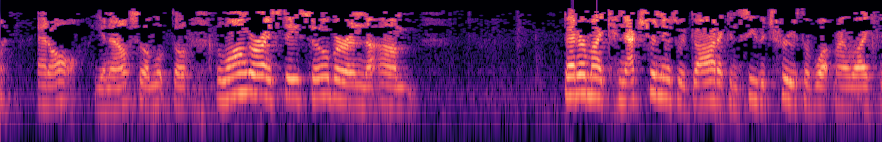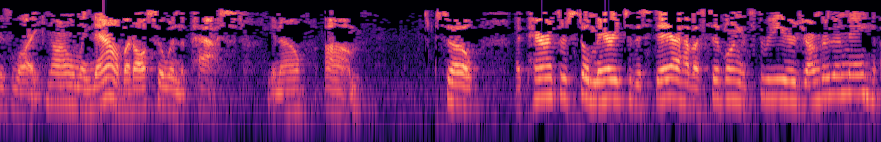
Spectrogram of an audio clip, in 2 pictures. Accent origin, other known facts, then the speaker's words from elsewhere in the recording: New England, United States; moved away as an adult; now in Atlanta, United States; So, as you can tell, I'm not a Southerner. I don't have any twang. I don't have any talk, Southern draw.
